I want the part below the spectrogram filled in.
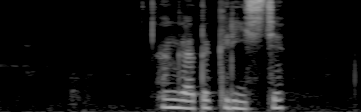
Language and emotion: Russian, neutral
